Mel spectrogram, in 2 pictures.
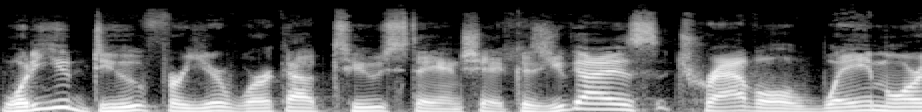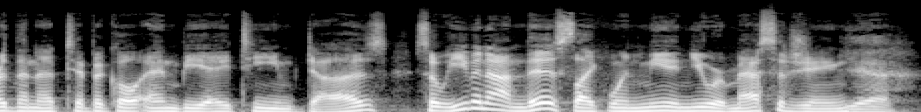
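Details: Adult male speaker; ordinary speech.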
